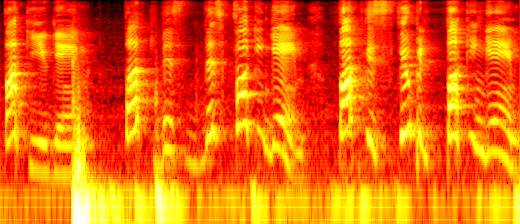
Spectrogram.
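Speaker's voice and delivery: high, loud outburst at the game; angry cursing. Real, not acted. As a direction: rage at the game that just beat you. Cursing the game after losing.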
